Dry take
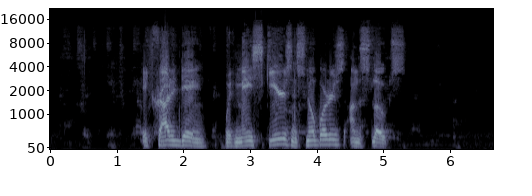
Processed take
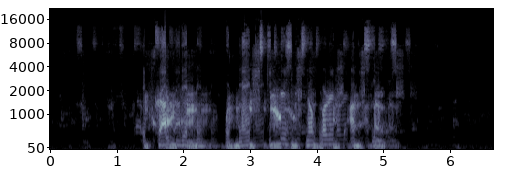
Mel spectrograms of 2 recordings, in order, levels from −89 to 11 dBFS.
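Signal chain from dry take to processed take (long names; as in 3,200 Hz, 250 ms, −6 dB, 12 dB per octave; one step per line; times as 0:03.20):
pitch shifter gated in a rhythm −12 semitones, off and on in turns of 157 ms
drawn EQ curve 100 Hz 0 dB, 210 Hz −19 dB, 380 Hz −19 dB, 730 Hz +8 dB, 1,300 Hz +4 dB, 2,800 Hz −20 dB, 4,900 Hz −15 dB, 7,700 Hz +8 dB, 14,000 Hz +4 dB
single-tap delay 212 ms −18 dB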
